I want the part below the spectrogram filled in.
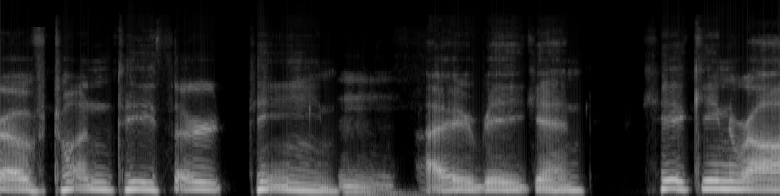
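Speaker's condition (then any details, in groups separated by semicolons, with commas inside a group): Parkinson's disease; young onset, about age 30; speaks slowly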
